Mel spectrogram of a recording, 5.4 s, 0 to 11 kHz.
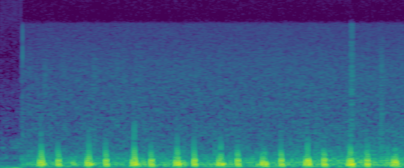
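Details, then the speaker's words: Heartbeat recorded with an iPhone used as a stethoscope: regular paired lub-dub thumps at about 100 beats a minute, with a faint hum behind them. "मैंने जो साबुन record क्या है अपने heartbeat का उसको मैं सुना देता हूं यह साइड में रिकॉर्ड किया अपने आईफोन को यूज करके"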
